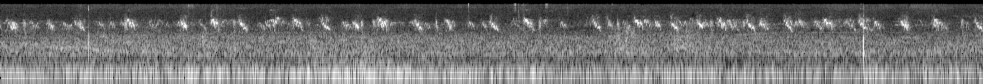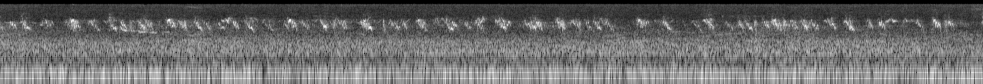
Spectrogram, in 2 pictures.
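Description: Small birds chirping without pause, a steady stream of short, high notes over a low, distant rumble, with a single click about halfway through.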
